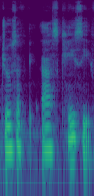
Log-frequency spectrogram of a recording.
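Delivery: usual speaking voice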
